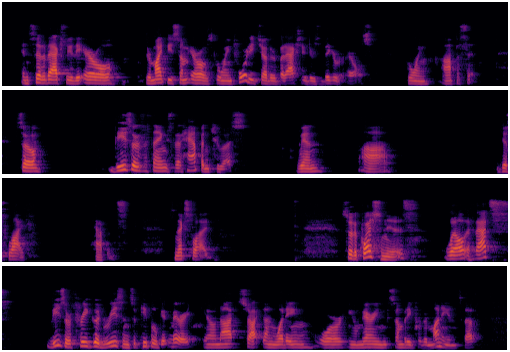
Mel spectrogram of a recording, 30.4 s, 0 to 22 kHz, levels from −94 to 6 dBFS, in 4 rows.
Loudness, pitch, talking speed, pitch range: -38 LUFS, 140 Hz, 130 wpm, 120-155 Hz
